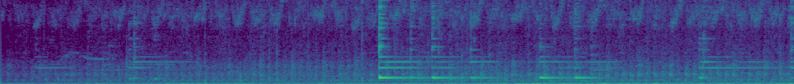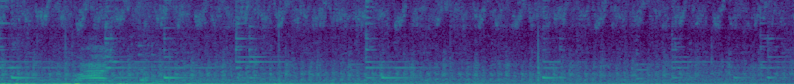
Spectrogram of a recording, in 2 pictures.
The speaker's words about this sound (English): That was the sound of Maasai cattle going out to graze.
